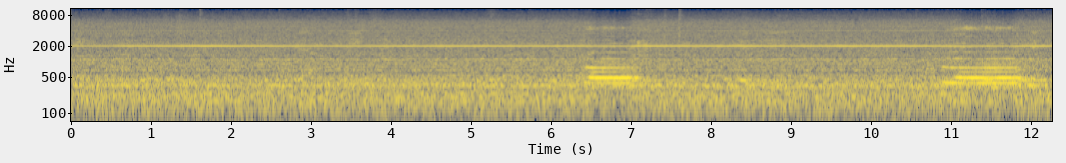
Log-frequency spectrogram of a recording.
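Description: Commuter rail coach running at speed, heard from inside the car: a steady rumble from the wheels and track, with a constant high-pitched tone. The train's horn sounds twice, a short blast about halfway through and a longer one near the end.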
